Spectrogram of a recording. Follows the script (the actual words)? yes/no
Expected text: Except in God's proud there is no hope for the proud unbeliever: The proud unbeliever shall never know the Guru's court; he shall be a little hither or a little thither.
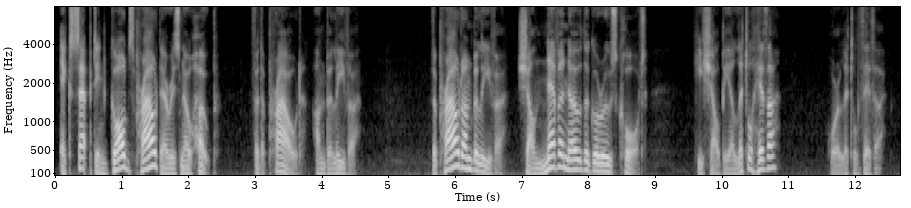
yes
